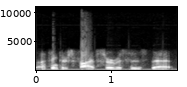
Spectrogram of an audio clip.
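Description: Male musician phoning in to a radio show, deeper voice, dry phone sound, loose rambling storyteller. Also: steady tone, normal speed, no room sound, muffled recording. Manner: rambling storyteller acting out quoted people. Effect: over the phone. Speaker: touring musician guest. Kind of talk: casual radio phone interview.

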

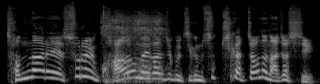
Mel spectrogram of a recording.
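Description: A woman streamer chats casually, exclaiming and guessing aloud in a playful way. Her pitch sits a bit high and swings widely. Clear noise runs under her voice throughout the stream. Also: sing-song, fairly quick. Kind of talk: casual live-stream chat.

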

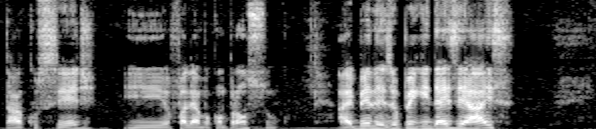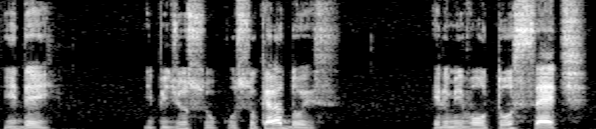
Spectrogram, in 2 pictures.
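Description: A man, a driver telling a story in a casual vlog, moralizing and slow. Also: mid-range voice, no room sound. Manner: moralizing, preachy, slow and drawn out. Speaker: ride-hailing driver.

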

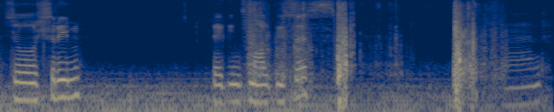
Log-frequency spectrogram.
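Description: A man's voice: on the high side, expressive, drawn-out words, creaky, noisy background. A middle-aged man chatting casually to viewers as he fishes from a small boat, filming on a phone held at arm's length, with boat and water sounds behind. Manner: chatty, addresses viewers as guys, simple phrasing. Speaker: fishing vlogger. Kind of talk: casual narration while fishing. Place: outdoors on a small boat at sea.

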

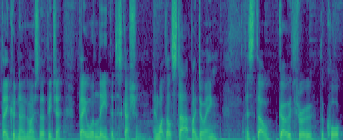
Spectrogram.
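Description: A man in his fifties explaining a team planning practice to camera as an agile coach, conversational and animated, on a lapel mic in a plain studio. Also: medium pitch, normal speed, soft background music. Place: plain studio against a light wall.

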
